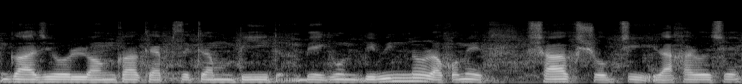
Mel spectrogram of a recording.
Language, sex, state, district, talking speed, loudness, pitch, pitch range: Bengali, male, West Bengal, Kolkata, 80 wpm, -19 LUFS, 115 Hz, 110-115 Hz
